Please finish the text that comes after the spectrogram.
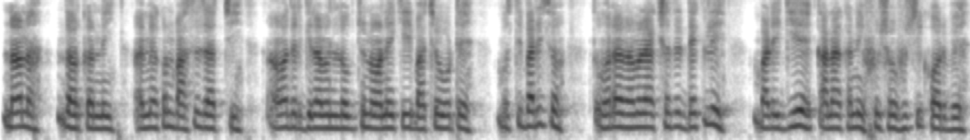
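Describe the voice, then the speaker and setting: A woman's voice: high-pitched, level tone, very fast, hardly any pauses, a bit bright. A woman voicing an evasive, reassuring young student boyfriend in a comedy cartoon, chatty and brushing off objections. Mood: brisk, exasperated. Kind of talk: Bangla comedy cartoon dialogue.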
